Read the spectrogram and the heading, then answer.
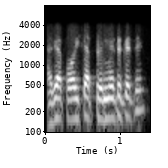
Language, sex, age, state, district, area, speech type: Odia, male, 45-60, Odisha, Kendujhar, urban, conversation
